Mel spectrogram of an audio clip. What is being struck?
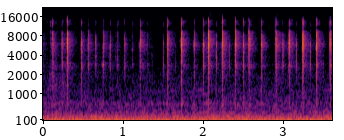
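Small liquid cosmetic bottle with mixing beads.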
